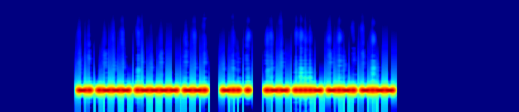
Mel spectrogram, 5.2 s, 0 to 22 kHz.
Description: Morse code, heard as a keyed tone, about 47 wpm, 700 Hz. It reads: NJ1G DE W4CY
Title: USA Callsign DE Callsign - 4 Characters - 50wpm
